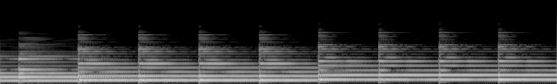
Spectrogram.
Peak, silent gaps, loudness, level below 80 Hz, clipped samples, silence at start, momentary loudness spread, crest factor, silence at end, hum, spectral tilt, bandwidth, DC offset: -4 dBFS; none; -17 LUFS; -62 dBFS; under 0.1%; 0 s; 2 LU; 12 dB; 0 s; none; -10.5 dB/octave; 4.8 kHz; under 0.1%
